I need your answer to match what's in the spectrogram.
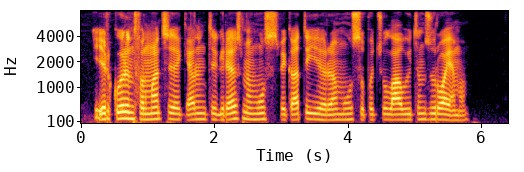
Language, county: Lithuanian, Kaunas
